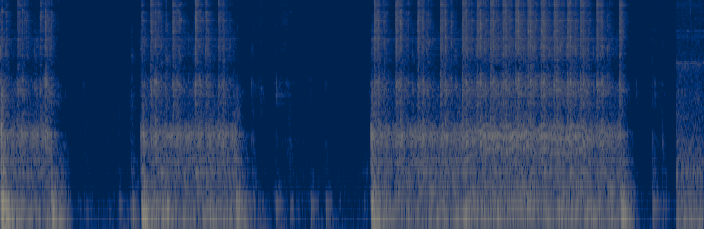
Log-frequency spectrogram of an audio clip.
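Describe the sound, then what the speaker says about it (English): A sewing machine top stitches a tote bag, running in steady rapid bursts separated by short pauses, close and fairly loud with no talking. "Go slow on the top stitching. You don't want it to be wonky."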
